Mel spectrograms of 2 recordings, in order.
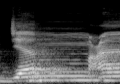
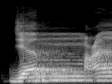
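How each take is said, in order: The two takes are said the same way.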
